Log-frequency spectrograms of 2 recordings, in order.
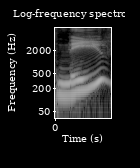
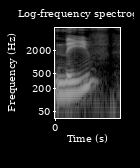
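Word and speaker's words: Niamh: Well, it's Niam here. Or, didn't people say that apparently this is supposed to be Irish or something, and it's Neve? You're supposed to pronounce it Neve?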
